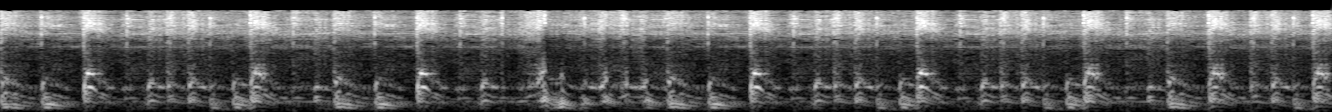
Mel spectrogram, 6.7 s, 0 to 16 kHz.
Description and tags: Hardbass
Hardstyle
Loops
140 BPM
